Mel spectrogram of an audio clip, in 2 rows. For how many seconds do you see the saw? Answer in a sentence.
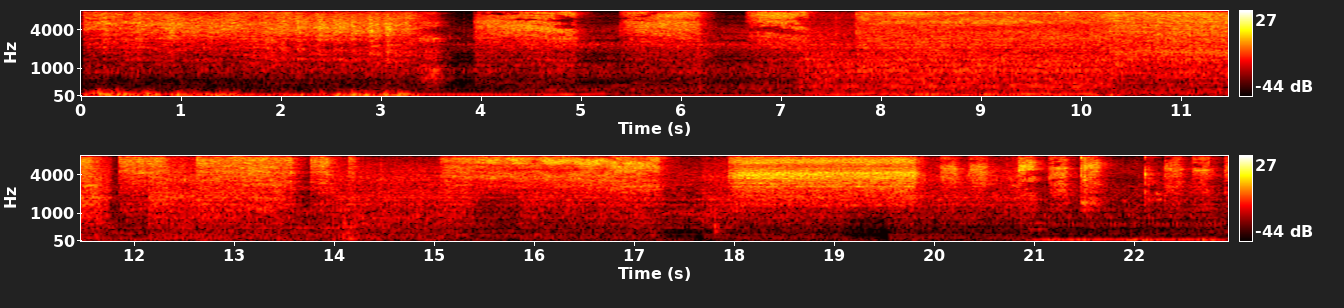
The saw can't be heard in this clip.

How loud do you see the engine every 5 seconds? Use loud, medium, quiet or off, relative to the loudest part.
quiet, medium, loud, medium, medium.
